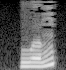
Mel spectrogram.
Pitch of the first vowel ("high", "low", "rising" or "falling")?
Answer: rising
